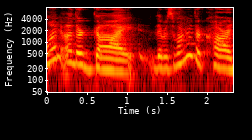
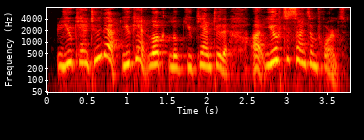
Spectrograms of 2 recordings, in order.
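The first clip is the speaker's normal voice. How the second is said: higher, louder flustered objection; retold urgent protest; acted insistence; 4 semitones higher, 5 dB louder than usual. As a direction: mimic an insistent nurse stopping a patient. Acted nurse insisting she stay.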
